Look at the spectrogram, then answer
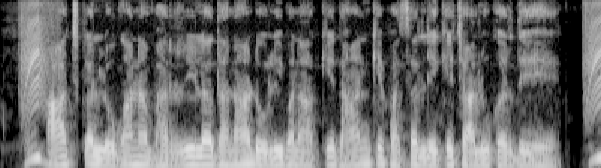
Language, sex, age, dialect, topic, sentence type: Chhattisgarhi, male, 31-35, Western/Budati/Khatahi, agriculture, statement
